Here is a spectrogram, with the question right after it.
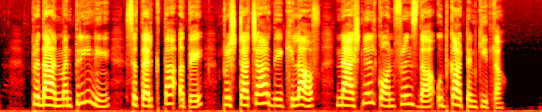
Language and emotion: Punjabi, neutral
